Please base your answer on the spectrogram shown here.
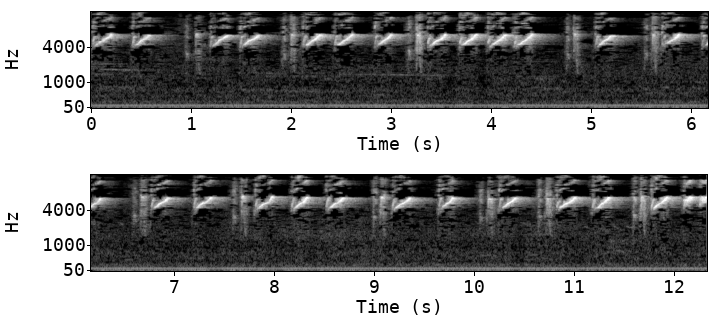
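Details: Rising high-pitched upslurred notes from a sunbird, delivered in brisk pairs and triplets again and again as a fighting song meant to lure rival birds, with a constant low mechanical hum behind.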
